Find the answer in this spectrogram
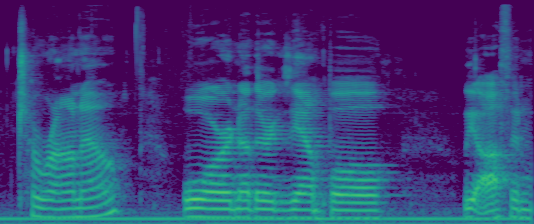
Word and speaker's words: Toronto: have what's called an aspirated or true T Toronto I want to have that puff of air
